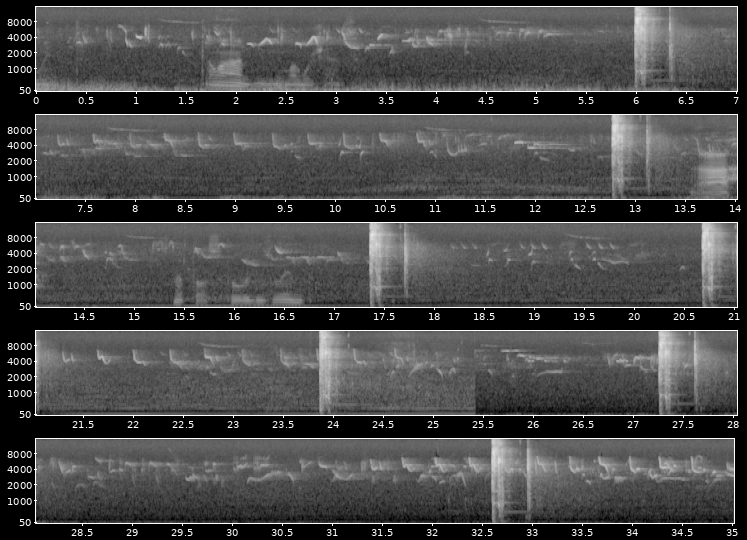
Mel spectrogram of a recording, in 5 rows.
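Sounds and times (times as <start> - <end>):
air rifle shots: 6.0 - 6.8, 12.7 - 13.5, 17.3 - 18.2, 20.6 - 21.4, 23.8 - 24.4, 27.2 - 28.0, 32.6 - 33.4.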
